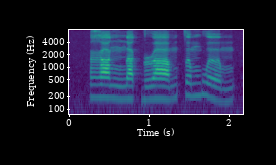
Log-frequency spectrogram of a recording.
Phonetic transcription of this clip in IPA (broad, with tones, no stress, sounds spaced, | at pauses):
ɣ a˨˩ ŋ n a˨˩ k̚ ɹ a˨˩˦ m t̪ ə˧˥ m w ə˨˩˨ m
